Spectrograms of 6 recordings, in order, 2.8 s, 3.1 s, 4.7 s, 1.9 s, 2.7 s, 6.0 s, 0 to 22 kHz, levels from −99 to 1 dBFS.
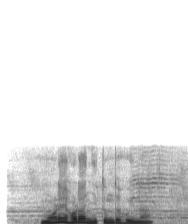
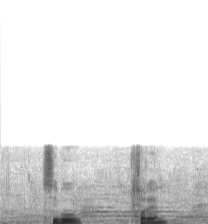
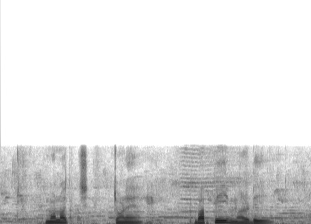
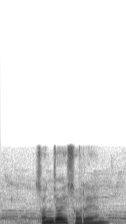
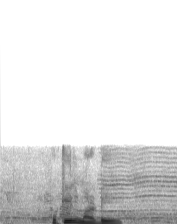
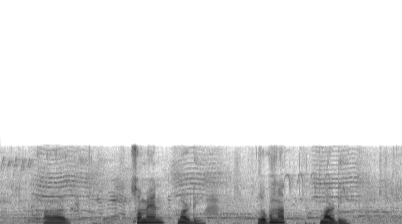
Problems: constant background noise, continuous background conversations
